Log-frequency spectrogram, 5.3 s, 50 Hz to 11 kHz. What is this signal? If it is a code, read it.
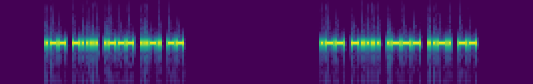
Morse code, heard as a keyed tone, about 44 wpm, 700 Hz. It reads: W6JFM W6JFM
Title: Speed Racing - USA 1x3 Call Signs 35wpm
